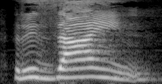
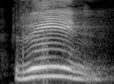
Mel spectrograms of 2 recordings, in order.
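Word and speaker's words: reign: रिजाइन, रिजाइन आप जी बोल रहे नहीं, रिजाइन, ठीक है, रिजाइन यानी कि त्याग पत्र। रेन, रेंज बोलते हैं नहीं ना, रेन, रेन यानी कि शासन।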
